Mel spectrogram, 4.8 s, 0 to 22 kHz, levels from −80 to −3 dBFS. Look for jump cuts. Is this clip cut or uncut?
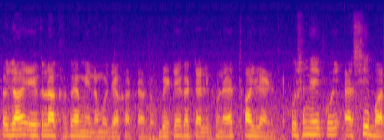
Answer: cut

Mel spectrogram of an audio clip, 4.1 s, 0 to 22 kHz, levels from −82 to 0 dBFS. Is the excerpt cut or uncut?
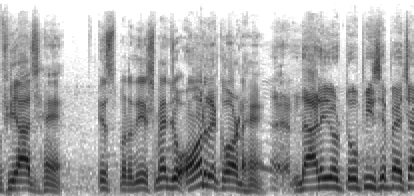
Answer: cut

